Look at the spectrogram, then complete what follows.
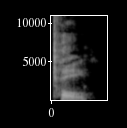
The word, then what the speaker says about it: Tolle: And Jess, what's the right pronunciation of her last name? Tolle. Tolle, okay.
